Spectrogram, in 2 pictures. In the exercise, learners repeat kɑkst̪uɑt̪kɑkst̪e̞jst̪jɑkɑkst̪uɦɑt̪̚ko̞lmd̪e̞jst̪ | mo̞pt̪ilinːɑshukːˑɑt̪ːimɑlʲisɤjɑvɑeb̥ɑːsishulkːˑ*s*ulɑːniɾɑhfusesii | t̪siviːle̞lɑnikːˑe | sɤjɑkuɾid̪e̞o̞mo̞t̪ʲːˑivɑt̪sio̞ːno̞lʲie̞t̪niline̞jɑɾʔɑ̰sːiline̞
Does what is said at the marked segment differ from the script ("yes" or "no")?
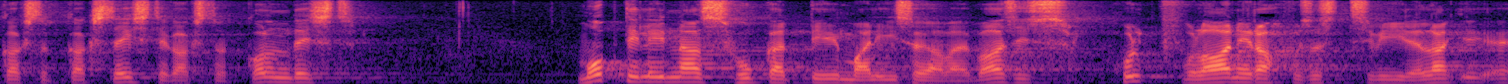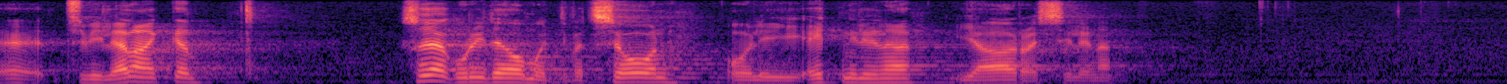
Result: yes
